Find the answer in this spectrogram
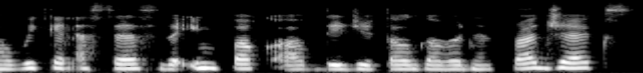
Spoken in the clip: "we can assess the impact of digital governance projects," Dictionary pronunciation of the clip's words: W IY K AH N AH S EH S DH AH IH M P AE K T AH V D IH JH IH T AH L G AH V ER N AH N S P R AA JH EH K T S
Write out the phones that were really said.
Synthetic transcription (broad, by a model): W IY K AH N AH S EH S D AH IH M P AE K AH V D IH JH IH T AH L G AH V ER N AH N P R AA JH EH K T S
